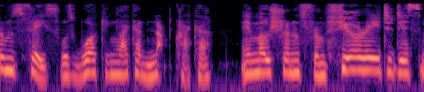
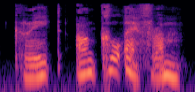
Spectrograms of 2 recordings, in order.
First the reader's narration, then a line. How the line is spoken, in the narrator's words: he whispered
